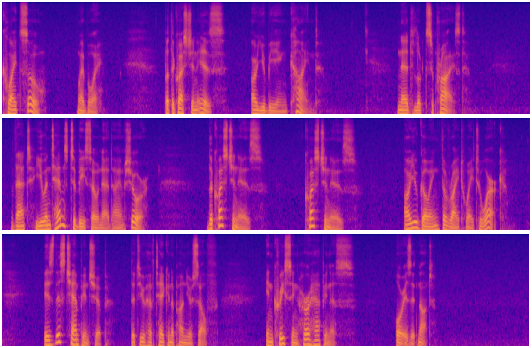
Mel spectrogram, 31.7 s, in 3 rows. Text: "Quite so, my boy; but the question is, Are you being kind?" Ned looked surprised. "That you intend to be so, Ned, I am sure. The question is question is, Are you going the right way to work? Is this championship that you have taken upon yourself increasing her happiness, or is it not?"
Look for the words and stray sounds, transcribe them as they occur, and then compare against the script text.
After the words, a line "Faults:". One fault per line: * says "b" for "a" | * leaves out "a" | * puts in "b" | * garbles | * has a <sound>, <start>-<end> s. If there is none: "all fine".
"Quite so, my boy; but the question is, Are you being kind?" Ned looked surprised. "That you intend to be so, Ned, I am sure. The question is question is, Are you going the right way to work? Is this championship that you have taken upon yourself increasing her happiness, or is it not?"
Faults:
all fine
